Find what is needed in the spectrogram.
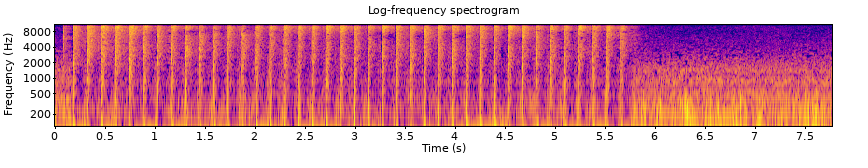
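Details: Rapid, regular snapping pulses, about 210 a minute, stopping after six seconds, from a laser firing on a man's skin during permanent tattoo removal; music plays in the background.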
